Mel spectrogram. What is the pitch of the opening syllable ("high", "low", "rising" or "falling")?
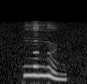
high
